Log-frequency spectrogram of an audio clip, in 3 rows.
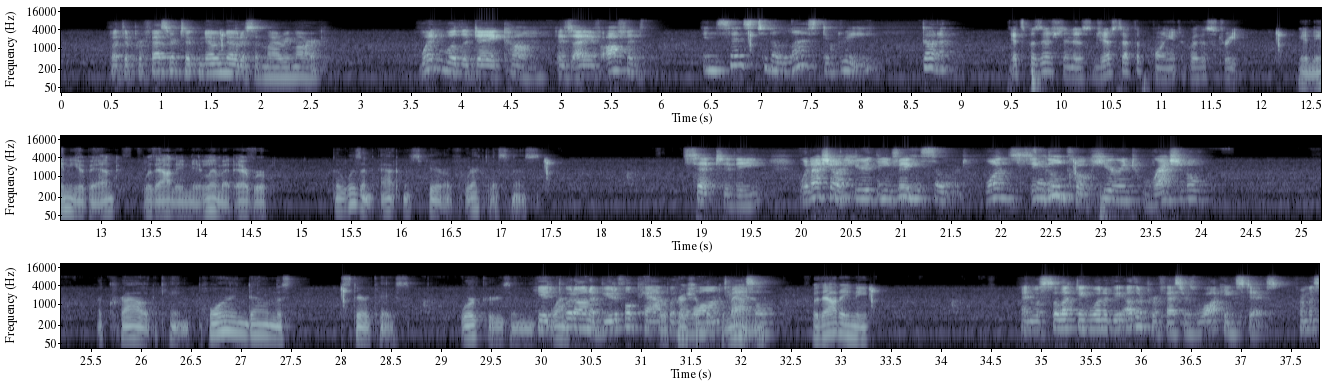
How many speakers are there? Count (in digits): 6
